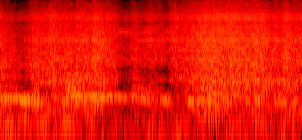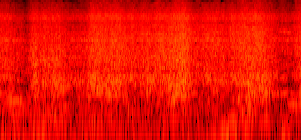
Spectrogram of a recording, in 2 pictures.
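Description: Plastic bags crinkling and rustling as they are handled, an irregular crackly hiss.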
